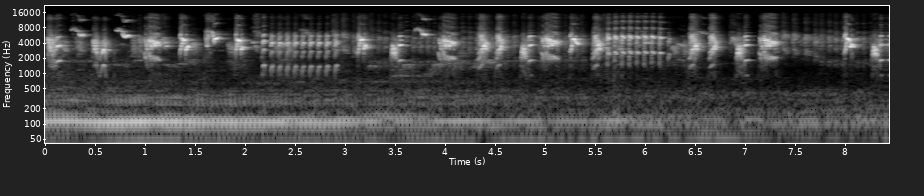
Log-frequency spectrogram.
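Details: A Central Javan long-tailed shrike from Pemalang sings isian sekebon: varied high chirps and whistles interrupted by two fast buzzy rattles, then more quick scratchy notes, steady low hum in the background.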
